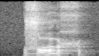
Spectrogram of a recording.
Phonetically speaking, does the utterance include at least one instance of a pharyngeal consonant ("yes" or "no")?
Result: yes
